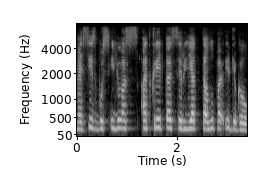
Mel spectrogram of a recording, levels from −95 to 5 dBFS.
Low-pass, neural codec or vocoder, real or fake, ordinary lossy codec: 7.2 kHz; codec, 44.1 kHz, 7.8 kbps, Pupu-Codec; fake; AAC, 48 kbps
